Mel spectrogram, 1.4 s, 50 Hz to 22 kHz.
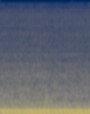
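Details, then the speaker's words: Holden Kingswood with a 304 V8 swap and a single 3-inch exhaust, cruising after a tune: deep, even V8 burble with a steady low rumble, no misses or knocks. Healthy exhaust note that sounds really good. "This thing just It's doesn't. not thong slapping at all. It sounds It sounds really good. superb because it's got a single 3-inch exhaust on it."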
